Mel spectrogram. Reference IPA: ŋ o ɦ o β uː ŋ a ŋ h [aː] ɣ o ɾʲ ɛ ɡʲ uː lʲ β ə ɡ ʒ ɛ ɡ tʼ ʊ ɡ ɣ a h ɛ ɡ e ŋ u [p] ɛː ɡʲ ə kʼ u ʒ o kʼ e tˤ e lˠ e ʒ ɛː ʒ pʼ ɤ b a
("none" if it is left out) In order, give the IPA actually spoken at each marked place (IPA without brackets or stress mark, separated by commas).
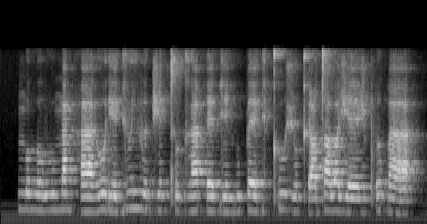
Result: aː, p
